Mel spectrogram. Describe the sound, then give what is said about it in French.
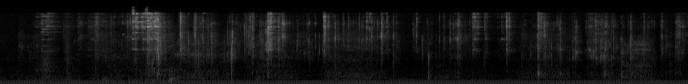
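A bunch of keys jangles as a key ring is opened to unlock a grille gate at the bottom of a marble staircase, with bright metallic clinks coming in irregular bursts over several seconds, against a faint low hum and no voices. “Et en bas des escaliers, il y a une porte grillagée. Georges ouvre son trousseau.”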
